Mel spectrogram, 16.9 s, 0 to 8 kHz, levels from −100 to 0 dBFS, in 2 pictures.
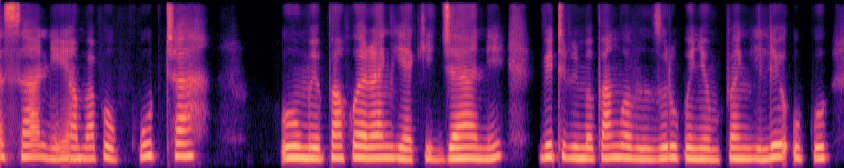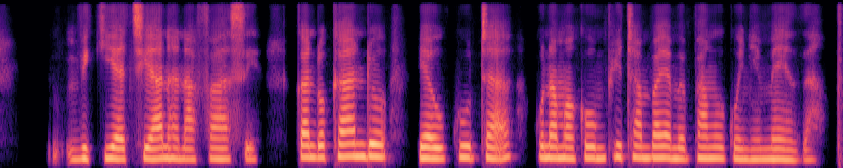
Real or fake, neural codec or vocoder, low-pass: fake; codec, 16 kHz, 0.7 kbps, FocalCodec; 7.2 kHz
